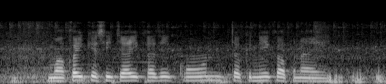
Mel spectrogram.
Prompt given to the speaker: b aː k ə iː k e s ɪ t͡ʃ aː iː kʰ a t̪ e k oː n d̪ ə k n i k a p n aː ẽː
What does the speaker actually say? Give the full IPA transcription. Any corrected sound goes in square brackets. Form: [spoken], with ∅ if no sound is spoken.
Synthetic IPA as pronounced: [m] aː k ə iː k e s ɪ t͡ʃ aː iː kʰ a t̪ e k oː n [t̪] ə k n [iː] k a p n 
